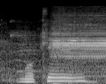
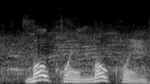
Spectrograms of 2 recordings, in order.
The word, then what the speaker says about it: Moquin: And that's going to be on Mokeen. Is it Brendan Mokeen? Just want to get the correct pronouncing. Moquin.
